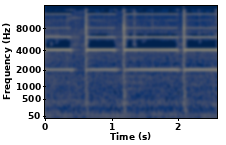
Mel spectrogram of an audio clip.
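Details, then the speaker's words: Steady high continuity-tester beep with probe clicks, confirming conduction at a Sacon gas stove's battery-box contact. The contact had broken, causing no spark, and was repaired by soldering on a metal tab. "看一下这边是不是导通"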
